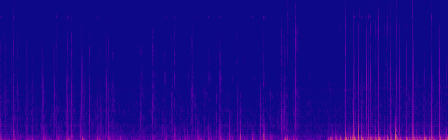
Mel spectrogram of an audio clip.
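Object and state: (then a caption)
Plastic perfume bottle cap tapped with fingernails. Long painted nails tap rapidly on a hollow white frosted plastic perfume cap held close to the mic. The result is a fast, uneven stream of short, dry plastic clicks with a low, hollow thump under them. The tapping is soft at first and becomes noticeably louder and denser for the last few seconds.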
